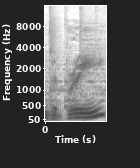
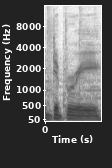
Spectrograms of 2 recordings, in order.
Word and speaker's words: debris: Did you pronounce the S in debris? No, I just say debris. Like he literally just said it. That's how I pronounce it. I don't say debris. I say debris.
